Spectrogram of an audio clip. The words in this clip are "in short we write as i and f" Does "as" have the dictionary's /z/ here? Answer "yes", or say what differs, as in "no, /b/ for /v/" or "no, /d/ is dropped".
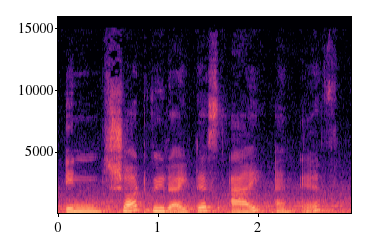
no, /s/ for /z/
